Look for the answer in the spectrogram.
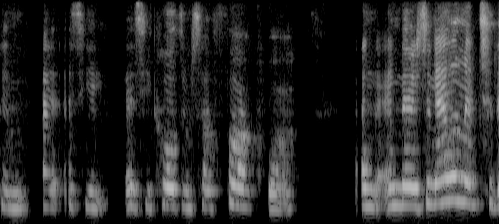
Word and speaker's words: Farquhar: We know up here, it, yeah, it should pronounce it "facker." Now, there's obviously reasons why they did this, because there are probably complaints going to Ofcom if they pronounce it the Scottish way.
